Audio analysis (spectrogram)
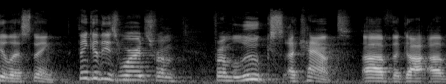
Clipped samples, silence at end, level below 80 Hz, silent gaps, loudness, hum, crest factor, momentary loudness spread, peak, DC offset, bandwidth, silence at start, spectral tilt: under 0.1%; 0 s; -54 dBFS; none; -22 LUFS; none; 16 dB; 11 LU; -6 dBFS; under 0.1%; 16 kHz; 0 s; -3.5 dB/octave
